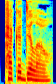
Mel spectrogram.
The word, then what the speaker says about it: peccadillo: Peck, dill, o, peccadillo.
